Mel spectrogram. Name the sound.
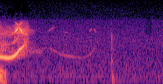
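phone ringtone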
